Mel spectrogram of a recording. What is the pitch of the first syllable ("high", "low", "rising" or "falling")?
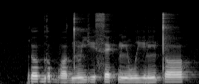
high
